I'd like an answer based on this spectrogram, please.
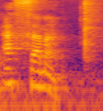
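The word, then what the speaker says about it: السماء: perdón cielo es ama el cielo sería a sama la l el artículo no se pronuncia en síntesis existen dos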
